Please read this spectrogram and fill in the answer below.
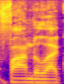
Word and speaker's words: Fond du Lac: Fond du Lac, Wisconsin. Fond du Lac? Fond du Lac. Fondue. Some people pronounce it Fond du Lac.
